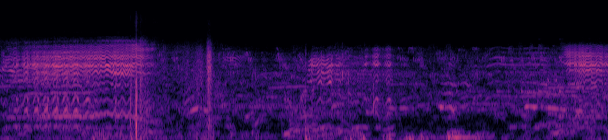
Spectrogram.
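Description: Goats bleating: one long wavering bleat in the first second or so, then shorter, fainter bleats about halfway through and near the end. Two sharp clicks follow the first bleat.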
